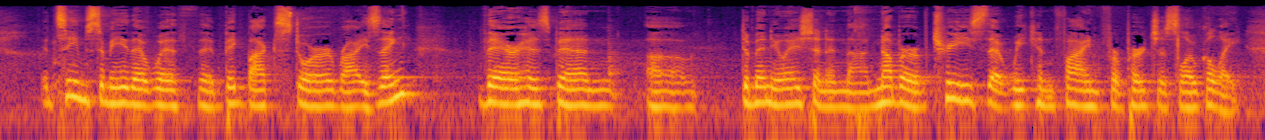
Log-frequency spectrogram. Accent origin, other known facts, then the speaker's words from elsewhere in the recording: Plover, Wisconsin, United States; from Plover.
